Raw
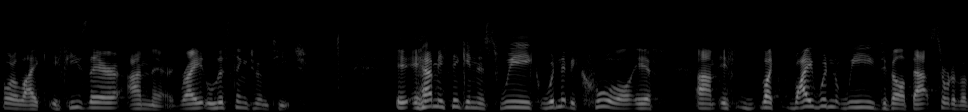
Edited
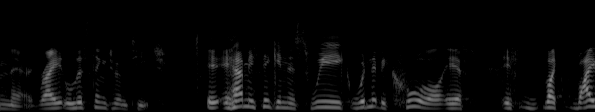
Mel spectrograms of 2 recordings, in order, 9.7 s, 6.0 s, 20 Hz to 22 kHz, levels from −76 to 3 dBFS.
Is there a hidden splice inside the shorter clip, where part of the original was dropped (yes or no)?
yes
